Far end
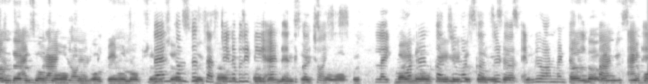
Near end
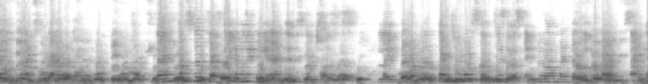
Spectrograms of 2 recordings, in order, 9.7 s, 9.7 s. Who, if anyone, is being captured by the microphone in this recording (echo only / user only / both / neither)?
echo only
